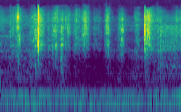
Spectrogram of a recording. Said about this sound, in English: Shuffling again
